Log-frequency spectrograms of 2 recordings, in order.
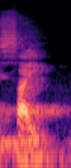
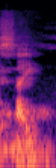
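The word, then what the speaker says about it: psi: ये जो त्रिशूल जैसा है, इसको कहते हैं साई। पी साइलेंट होता है, इसको कहते हैं साई।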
